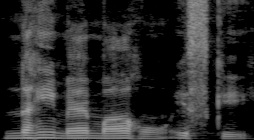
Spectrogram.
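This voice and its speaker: A man's voice: medium pitch, steady tone, vocal fry, warm tone, lightly acted. A man voicing a fierce, protective old village mother in a dramatic audiobook reading, talking fervently and scolding. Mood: fierce defiance.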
